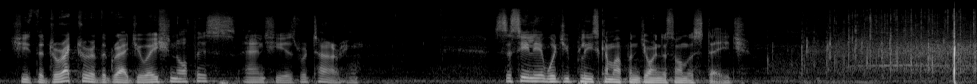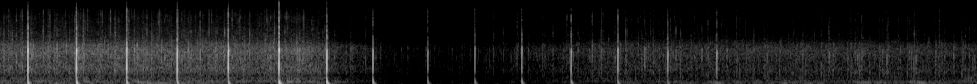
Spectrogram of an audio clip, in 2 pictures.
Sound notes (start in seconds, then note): 7.6 applause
